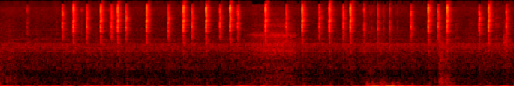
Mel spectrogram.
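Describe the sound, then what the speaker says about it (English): Rapid, steady computer mouse clicks ticking away for several seconds during photo editing, a faint fan-like hiss beneath them and a low thump near the end. "I apologize for the incessant clicking"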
